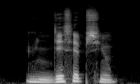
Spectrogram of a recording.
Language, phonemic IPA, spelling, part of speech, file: French, /de.sɛp.sjɔ̃/, déception, noun, Fr-déception.ogg
- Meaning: disappointment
